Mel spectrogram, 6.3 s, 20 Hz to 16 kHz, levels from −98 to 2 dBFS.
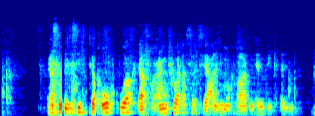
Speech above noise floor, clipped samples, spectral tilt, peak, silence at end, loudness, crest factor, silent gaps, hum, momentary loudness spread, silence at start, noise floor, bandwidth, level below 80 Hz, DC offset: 56 dB; under 0.1%; -10 dB/octave; -4 dBFS; 0.45 s; -23 LUFS; 20 dB; none; none; 19 LU; 0.95 s; -78 dBFS; 6.8 kHz; -66 dBFS; under 0.1%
